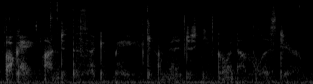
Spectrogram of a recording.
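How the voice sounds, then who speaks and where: A woman whispers over noticeable background noise. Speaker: ASMR creator. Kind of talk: ASMR roleplay, personality test reading. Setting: close-mic studio. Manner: soft-spoken, whispering, calming.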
